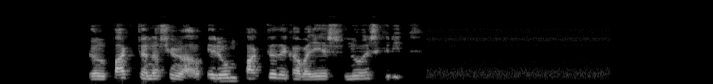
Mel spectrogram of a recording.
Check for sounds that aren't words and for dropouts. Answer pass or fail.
pass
